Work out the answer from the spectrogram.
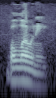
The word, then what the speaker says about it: Bologna: But it was demonstrated at the University of what we would pronounce baloney. The university. Yeah, I spotted that. I wasn't going to mention that, but I'm glad you did. I'm not sure how they would pronounce it in Italy. Bologna, is that it?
